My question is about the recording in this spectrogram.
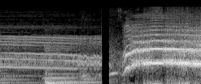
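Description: Background music that cuts out about a second in, followed by a loud, high-pitched scream that rises at its start and then holds steady.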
